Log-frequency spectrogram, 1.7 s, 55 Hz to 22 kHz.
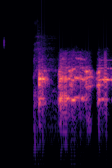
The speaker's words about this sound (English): You got a rooster? I do. I have about 20 chickens. One of them is a rooster.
